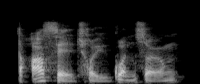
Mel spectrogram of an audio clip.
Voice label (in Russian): Голоса Гонконгский; commonvoice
